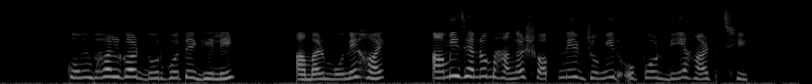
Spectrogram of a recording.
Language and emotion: Bengali, sad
